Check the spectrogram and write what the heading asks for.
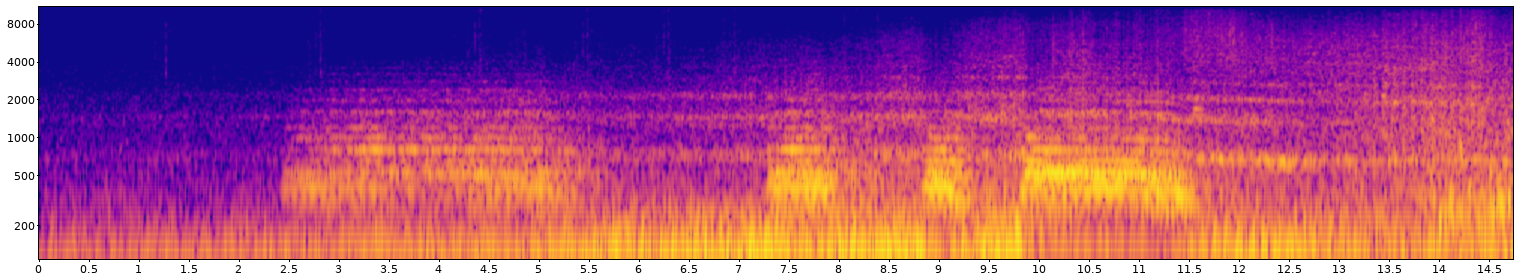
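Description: CSX freight locomotive's chord air horn sounding long, long, short, long, the grade-crossing signal, over the growing rumble of the approaching diesel train.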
